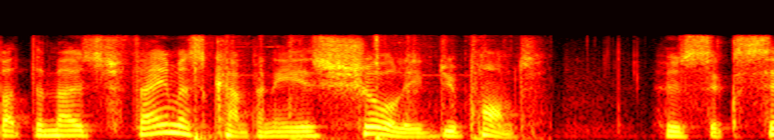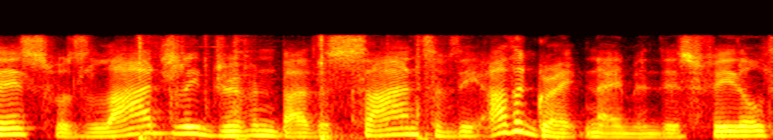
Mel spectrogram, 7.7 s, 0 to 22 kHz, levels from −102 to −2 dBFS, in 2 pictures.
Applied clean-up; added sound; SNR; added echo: none; Mechanisms; 13 dB; none.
